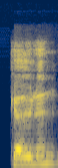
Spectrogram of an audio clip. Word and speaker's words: Keulen: Cologne, because in Holland we say Keulen, and in German it's Köln.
